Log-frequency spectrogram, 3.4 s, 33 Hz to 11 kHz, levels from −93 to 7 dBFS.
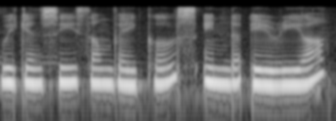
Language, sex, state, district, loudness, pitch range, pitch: English, female, Assam, Kamrup Metropolitan, -13 LUFS, 195-215 Hz, 205 Hz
